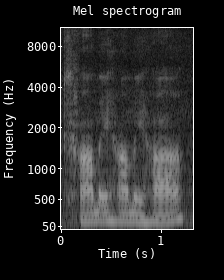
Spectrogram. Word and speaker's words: Kamehameha: than likely a mythic kamehameha which i a lot of people again they say it wrong on youtube so i'm saying it right but a kamehameha is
